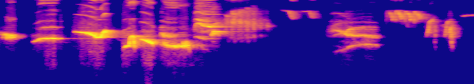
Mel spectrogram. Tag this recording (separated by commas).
Bird, Animal, Wild animals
